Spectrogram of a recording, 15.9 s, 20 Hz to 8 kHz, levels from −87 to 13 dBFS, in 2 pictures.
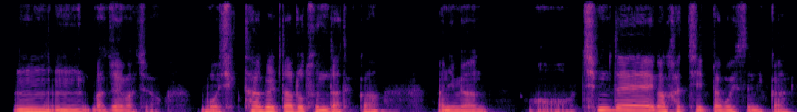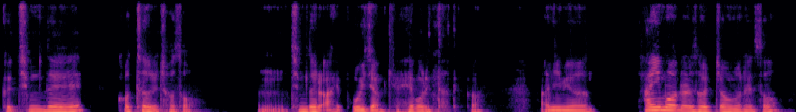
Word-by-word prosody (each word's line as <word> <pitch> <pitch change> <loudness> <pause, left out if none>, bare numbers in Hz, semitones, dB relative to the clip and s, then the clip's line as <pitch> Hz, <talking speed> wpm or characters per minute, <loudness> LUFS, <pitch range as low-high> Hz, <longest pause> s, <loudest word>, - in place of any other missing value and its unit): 음음 125 -7 +1
맞아요, 95 -5 -2
맞아요. 85 - -10 0.4
뭐 - - -2
식탁을 140 -5 0
따로 125 0 +2
둔다든가 120 +8 -2 0.6
아니면 90 -1 -2 0.4
어 135 +1 -13
침대가 175 -4 +1
같이 105 -7 -4
있다고 95 0 -1
했으니까 105 +1 -5
그 - - -4
침대에 150 0 +3 0.3
커튼을 140 -2 +2
쳐서 120 +7 -6 0.6
음 - - -7
침대를 140 -2 +3
아예 - - -5
보이지 110 +1 +5
않게 135 -3 -5
해 105 +3 0
버린다든가 135 +3 -4 0.6
아니면 95 0 +2 0.4
타이머를 185 -4 +5
설정을 130 -5 +2
해서 130 - -2
130 Hz, 270 characters per minute, -24 LUFS, 100-145 Hz, 0.6 s, 보이지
